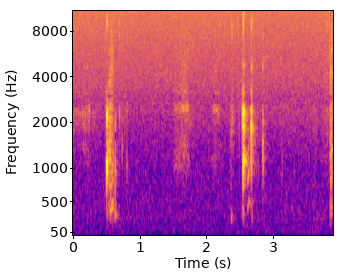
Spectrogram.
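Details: Twin baby with hiccups: two soft, sudden little catches about two seconds apart over quiet room noise; infant hiccups.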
